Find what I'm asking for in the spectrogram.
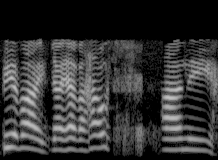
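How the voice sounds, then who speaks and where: A man's voice: high-pitched, fairly even intonation, a little slow, smooth, dry recording. A man working as fire incident commander, giving urgent, clipped orders in firefighter radio traffic. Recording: tinny two-way radio transmission.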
